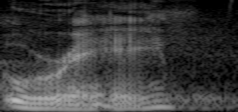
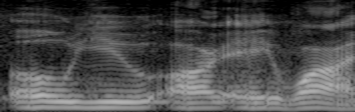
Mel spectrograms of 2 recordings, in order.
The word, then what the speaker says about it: Ouray: Not Ouray, as most people pronounce it. It's O-U-R-A-Y.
